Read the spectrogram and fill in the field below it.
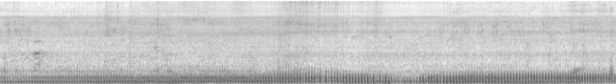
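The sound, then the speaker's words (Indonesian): Steady roadside traffic, heard from someone sitting at the side of a road as many vehicles pass back and forth, rumbles throughout, with motorcycle engines droning and swelling as vehicles pass, a brief dip midway before the noise builds again; low, continuous, fairly loud, with faint voices mixed in. “ini berisik nih soalnya aku lagi duduk di pinggir jalan jadi banyak kendaraan lalu lalang”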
